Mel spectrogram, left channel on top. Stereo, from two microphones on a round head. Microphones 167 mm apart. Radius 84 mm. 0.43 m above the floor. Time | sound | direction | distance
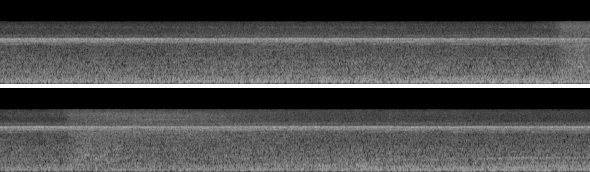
0.0 | an insect | 50° right (ahead or behind) | 6 m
